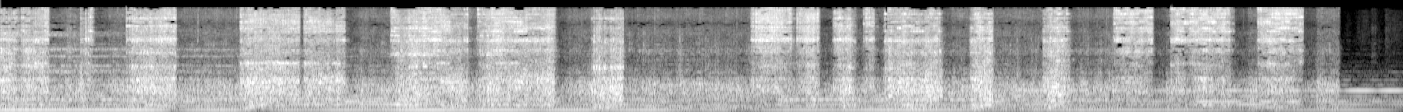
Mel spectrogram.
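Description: Irregular scraping and rubbing strokes of metal on metal, coming in uneven bursts, over a steady low hum.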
